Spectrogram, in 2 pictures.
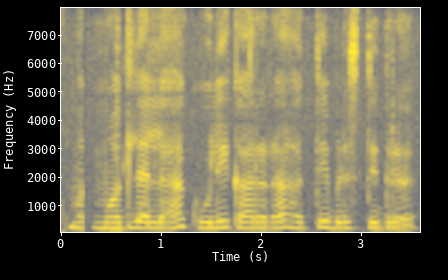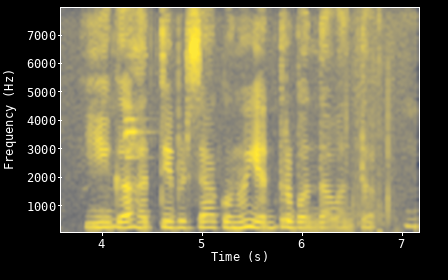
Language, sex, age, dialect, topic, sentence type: Kannada, female, 18-24, Dharwad Kannada, agriculture, statement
